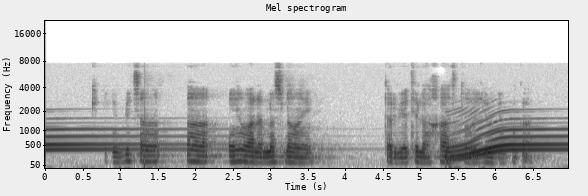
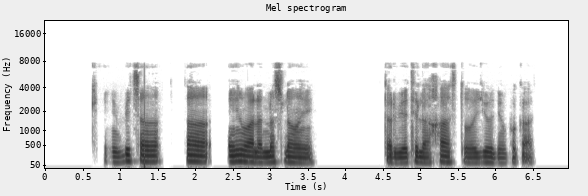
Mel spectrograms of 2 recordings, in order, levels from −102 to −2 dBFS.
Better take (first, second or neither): second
